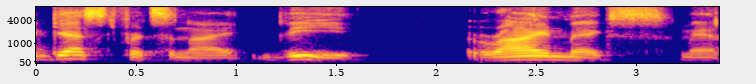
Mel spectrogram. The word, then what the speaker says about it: Mueksch: He's also, most importantly, a Chicago Cubs fan, and his last name rhymes with Twix. Ladies and gentlemen, my guest for tonight, the Ryan Mueksch.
